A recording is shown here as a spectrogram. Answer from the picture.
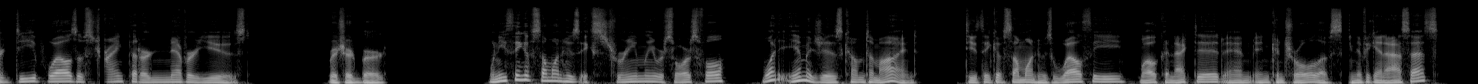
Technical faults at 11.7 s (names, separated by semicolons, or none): none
